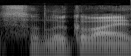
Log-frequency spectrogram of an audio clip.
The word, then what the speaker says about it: Saleucami: We are playing on the planet known as Salucami, which looks like Salucami to my my Americanized brain, but Salucami is how I heard it pronounced on a Clone Wars episode, and that's what I'm going with.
